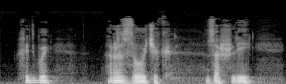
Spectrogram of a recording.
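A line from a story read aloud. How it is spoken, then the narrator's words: Quiet speech. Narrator (Russian): говорит тихо Пелагея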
